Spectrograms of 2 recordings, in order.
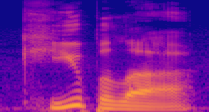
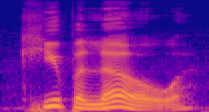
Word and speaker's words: cupola: you want next is cupola or cupelo even though it's spelled c-u-p-o-l-a noun from 1549 1a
